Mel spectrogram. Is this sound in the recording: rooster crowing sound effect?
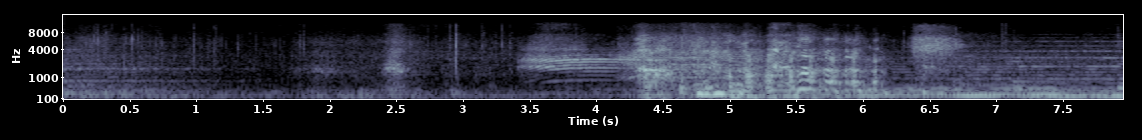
no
